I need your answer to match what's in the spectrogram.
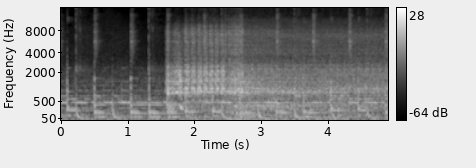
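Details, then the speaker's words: Old Maruti Suzuki Alto started after head gasket replacement, valve adjustment, new spark plug, belts, fresh engine oil and coolant, new radiator cap; short crank, catches cleanly, smooth even idle without knocking; sounds smooth with good power. "Guys അങ്ങനെ sound ഒക്കെ നല്ല smooth ആയിട്ടുണ്ട് നല്ല നല്ല പവറും കാര്യങ്ങളും ഒക്കെ വന്നിട്ടുണ്ട്"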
